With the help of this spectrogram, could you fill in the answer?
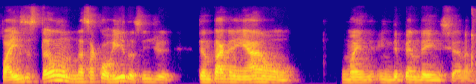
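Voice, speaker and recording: A man with a southern Brazilian accent talks at a moderate pace against a quiet background. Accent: southern Brazilian (gaúcho) Portuguese. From Rio Grande do Sul, Brazil. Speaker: aerospace engineering professor. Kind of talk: lecture. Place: home room. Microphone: webcam.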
